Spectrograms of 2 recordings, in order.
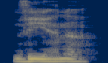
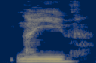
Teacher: there's a slight gap or space between the two vowel sounds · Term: hiatus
